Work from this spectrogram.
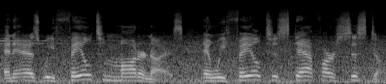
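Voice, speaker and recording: Male interviewee, middle-aged spokesman, higher than average pitch, news soundbites with noticeable traffic behind. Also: lively intonation, moderate pace. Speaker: air traffic controller, union spokesman. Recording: clear vehicle and street noise.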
